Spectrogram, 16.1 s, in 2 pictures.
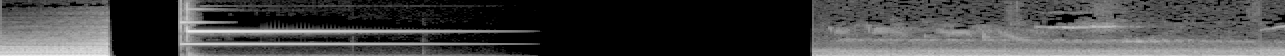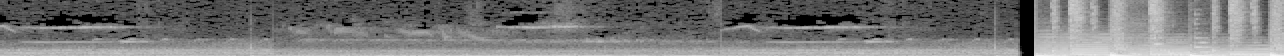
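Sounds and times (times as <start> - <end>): faint insect drone: 5.1 - 14.4
low outdoor hum: 5.1 - 14.4.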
